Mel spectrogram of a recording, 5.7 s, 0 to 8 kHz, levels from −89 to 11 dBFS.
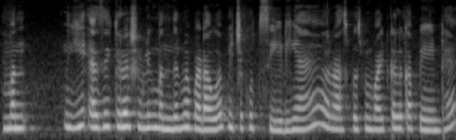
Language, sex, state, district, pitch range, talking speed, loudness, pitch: Hindi, female, Uttar Pradesh, Jalaun, 240-275 Hz, 230 wpm, -21 LUFS, 255 Hz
